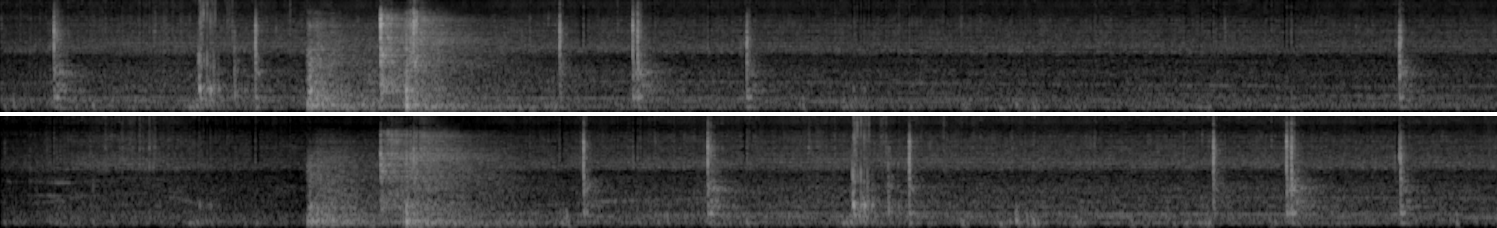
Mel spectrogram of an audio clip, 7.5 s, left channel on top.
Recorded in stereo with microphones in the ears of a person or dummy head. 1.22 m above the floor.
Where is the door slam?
50° left (ahead or behind), 1.4 m.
